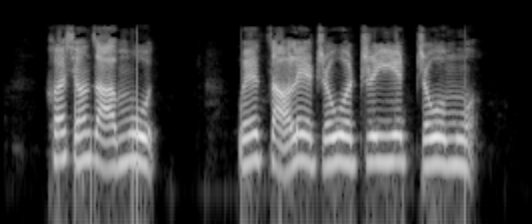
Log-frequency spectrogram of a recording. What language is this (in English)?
Chinese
